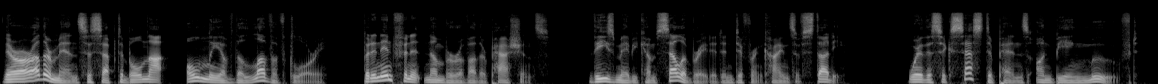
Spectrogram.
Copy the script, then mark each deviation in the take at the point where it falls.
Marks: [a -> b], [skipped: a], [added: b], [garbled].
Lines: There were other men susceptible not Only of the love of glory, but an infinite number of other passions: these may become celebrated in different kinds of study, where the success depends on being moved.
There [were -> are] other men susceptible not Only of the love of glory, but an infinite number of other passions: these may become celebrated in different kinds of study, where the success depends on being moved.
